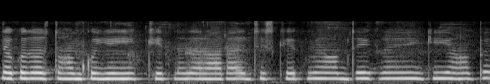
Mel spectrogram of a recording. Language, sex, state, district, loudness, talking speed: Hindi, female, Chhattisgarh, Raigarh, -15 LUFS, 255 wpm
